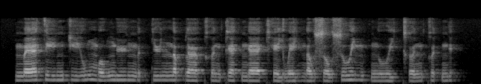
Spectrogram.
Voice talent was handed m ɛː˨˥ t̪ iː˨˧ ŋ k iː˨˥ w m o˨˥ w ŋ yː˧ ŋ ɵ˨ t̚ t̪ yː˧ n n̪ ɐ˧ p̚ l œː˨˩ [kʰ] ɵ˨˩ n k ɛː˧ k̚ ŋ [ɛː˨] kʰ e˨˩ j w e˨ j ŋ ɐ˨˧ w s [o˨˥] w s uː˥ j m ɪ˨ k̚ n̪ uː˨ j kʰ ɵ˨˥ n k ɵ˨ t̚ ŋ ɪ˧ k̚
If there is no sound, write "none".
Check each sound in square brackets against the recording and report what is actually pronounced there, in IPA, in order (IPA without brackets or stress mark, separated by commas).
kʰ, ɛː˨, o˨˩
